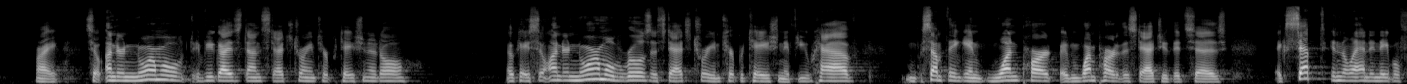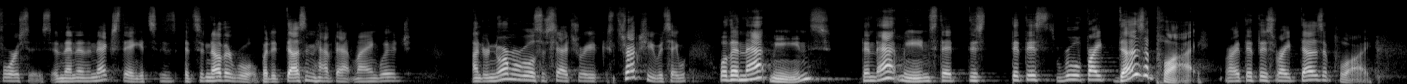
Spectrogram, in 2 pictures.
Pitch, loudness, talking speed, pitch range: 165 Hz, -21 LUFS, 190 wpm, 150-190 Hz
